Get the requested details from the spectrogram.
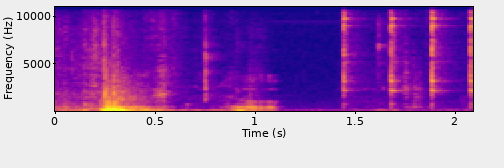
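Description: A short burst of muffled voice-like sound, then four bright, ringing clinks of a glass held next to the microphone, spaced roughly evenly over about a second, each sharp and high-pitched with a brief shimmering tail.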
